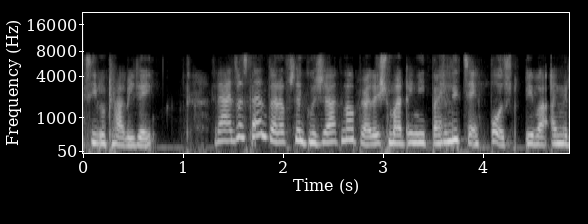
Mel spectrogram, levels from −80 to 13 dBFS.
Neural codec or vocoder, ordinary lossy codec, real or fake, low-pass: codec, 24 kHz, 1.5 kbps, HILCodec; AAC, 48 kbps; fake; 7.2 kHz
